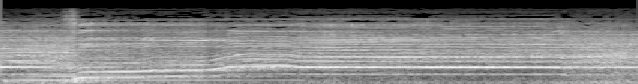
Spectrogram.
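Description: Live synth-pop band music: sustained chords that slide upward in pitch about half a second in and again around a second and a half in, recorded from the audience.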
